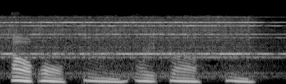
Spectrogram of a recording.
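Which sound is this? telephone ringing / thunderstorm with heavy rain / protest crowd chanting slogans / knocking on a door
telephone ringing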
